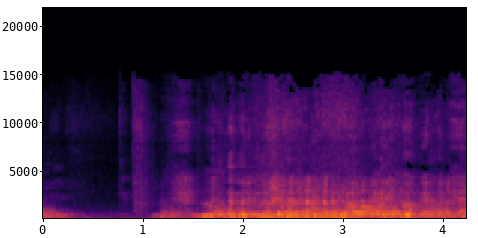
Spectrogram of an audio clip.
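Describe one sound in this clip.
A crowd laughs loudly.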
